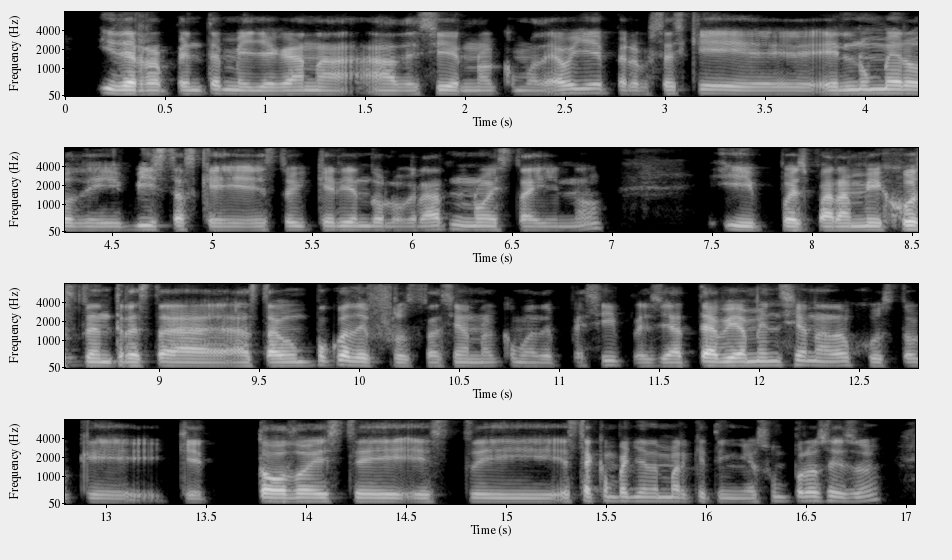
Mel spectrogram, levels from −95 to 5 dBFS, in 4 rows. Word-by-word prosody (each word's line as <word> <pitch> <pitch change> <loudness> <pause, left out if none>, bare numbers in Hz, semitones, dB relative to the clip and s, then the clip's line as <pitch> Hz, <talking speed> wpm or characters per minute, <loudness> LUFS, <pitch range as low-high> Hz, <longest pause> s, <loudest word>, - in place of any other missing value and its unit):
y - - +1
de 130 - +9
repente 120 +2 0
me 125 -2 0
llegan 120 +1 +2
a 120 - 0 0.2
a - - +1
decir, 120 +2 -1
¿no?, 120 0 -6
como 115 0 -11
de: - - -1
"Oye, 145 +2 +1
pero, 120 - -4
pues, 110 - -11
es 125 - -2
que 120 -4 0
el 125 +1 0
número 135 -1 +4
de 120 0 -4
vistas 130 -1 0
que 115 0 +1
estoy 125 +1 -4
queriendo 125 0 -1
lograr 125 +2 -2
no 125 -3 -1
está 120 -1 -1
ahí", 115 0 -4
¿no? 150 +10 -11 0.5
Y, 130 - -1
pues, 120 +1 +1
para 120 0 +5
mí 120 +1 +3
justo 135 +1 +4
entra 125 0 +2
esta, 125 -1 +2
hasta 120 - +3
un 125 0 -2
poco 155 - +3
de 130 - +2
frustración, 120 +1 -5
¿no? 120 0 -8
Como 120 -2 -10
de: 115 - -8
"Pues, - - -15
sí, 150 - -6
pues, 120 -4 -10
ya 120 0 0
te - - +5
había 130 0 +7
mencionado 140 0 -1
justo 125 0 -8
que 120 -2 -7
que - - -2 0.3
todo 135 0 +5
este 130 -1 0
este 125 -1 -5
esta - - +1
campaña 145 -1 -3
de 140 - -5
marketing 125 -2 -7
es 120 +2 -10
un 145 - -11
proceso, 150 +4 -3
125 Hz, 220 wpm, -23 LUFS, 120-130 Hz, 0.5 s, de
